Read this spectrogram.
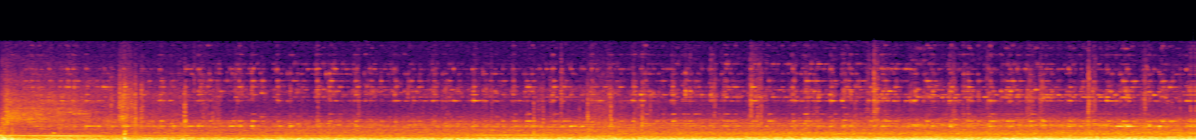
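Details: A steady low engine hum from inside a car runs throughout, with a brief faint tone near the start and light rattles; no barking or other animal calls are heard.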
